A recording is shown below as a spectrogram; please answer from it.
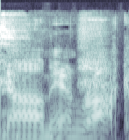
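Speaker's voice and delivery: annoyed, dismissive, really mad insistent tone. Retelling a street interview bit, imitating Kyle Mooney getting mad. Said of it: "he would get really mad when people said rap".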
